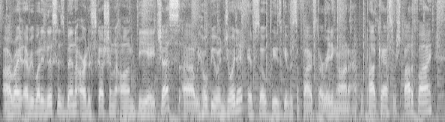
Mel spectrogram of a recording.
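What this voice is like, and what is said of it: Sick, slightly strange voice. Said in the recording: “I'm a little sick, so sorry my voice was a little bit weird for this one.”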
